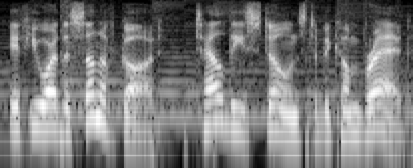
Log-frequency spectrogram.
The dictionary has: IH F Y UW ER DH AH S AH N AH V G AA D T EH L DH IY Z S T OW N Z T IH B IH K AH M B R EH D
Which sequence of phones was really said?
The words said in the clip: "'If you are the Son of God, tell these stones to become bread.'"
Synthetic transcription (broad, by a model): IH F Y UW ER DH AH S AH N AH V G AA D T EH L DH IY Z S T OW N Z T IH B IH K AH M B R EH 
